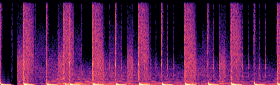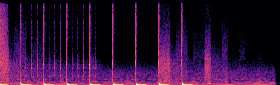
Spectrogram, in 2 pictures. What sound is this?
Dark Dream
drums, kick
